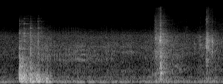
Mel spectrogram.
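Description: A small cardboard box being handled and its flap opened: a short scraping rustle, then a single sharp tap about a second and a half in.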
